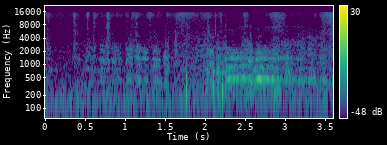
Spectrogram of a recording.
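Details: Heavily pregnant female German Shepherd, due to deliver pups within a week, panting quietly indoors: short breathy, uneven huffs, with a brief thin whine near the end and soft background noise.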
